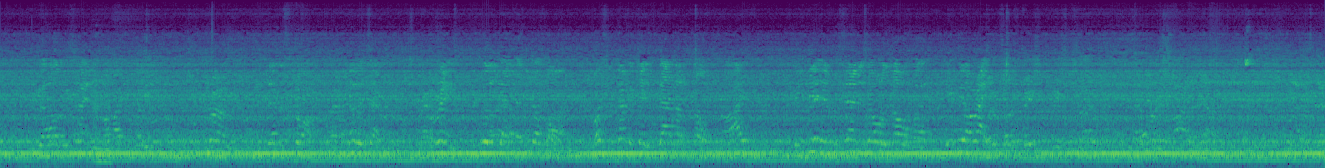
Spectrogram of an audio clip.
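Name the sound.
inside a moving bus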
